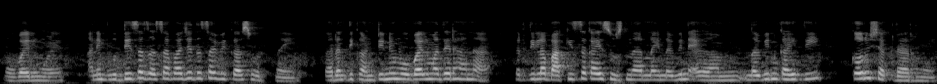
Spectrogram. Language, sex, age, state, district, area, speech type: Marathi, female, 30-45, Maharashtra, Thane, urban, spontaneous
